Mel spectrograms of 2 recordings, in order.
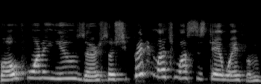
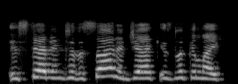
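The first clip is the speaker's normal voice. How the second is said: ordinary delivery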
